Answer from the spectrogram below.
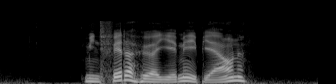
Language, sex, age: Danish, male, 19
